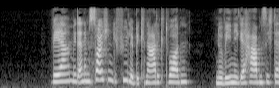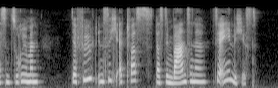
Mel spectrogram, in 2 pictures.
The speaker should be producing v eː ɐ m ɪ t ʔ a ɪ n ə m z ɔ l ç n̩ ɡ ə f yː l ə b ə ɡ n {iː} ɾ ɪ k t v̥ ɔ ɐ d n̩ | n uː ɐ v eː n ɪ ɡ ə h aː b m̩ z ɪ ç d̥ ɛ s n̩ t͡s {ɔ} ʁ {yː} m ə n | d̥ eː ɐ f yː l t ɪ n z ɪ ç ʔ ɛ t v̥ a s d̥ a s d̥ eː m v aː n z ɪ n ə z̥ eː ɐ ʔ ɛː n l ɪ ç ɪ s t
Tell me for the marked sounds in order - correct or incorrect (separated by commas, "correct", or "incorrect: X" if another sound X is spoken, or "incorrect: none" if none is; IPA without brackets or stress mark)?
incorrect: aː, incorrect: u, correct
